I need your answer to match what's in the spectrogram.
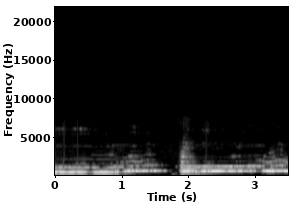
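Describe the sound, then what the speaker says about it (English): A sick pet dog howling in long, sustained near tones, broken by a sharp bark midway before the howl resumes, loud and alone. "And then there goes her dog again."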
